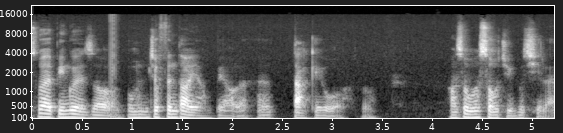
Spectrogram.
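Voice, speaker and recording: The voice is somewhat breathy, with a dark, mellow tone. It moves at a fairly quick pace. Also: man, fairly low pitch for a man, fairly even intonation. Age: 30s. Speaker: pet funeral professional. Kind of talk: interview.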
